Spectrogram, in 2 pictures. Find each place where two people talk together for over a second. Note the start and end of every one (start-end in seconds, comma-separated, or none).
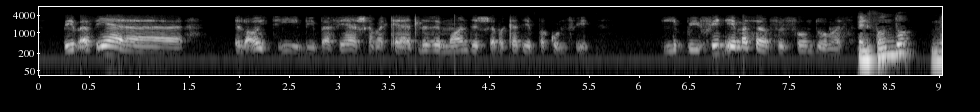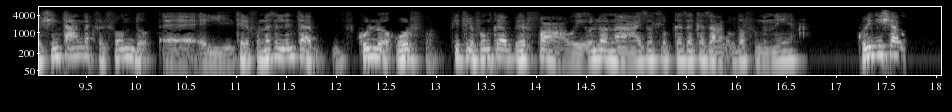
none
